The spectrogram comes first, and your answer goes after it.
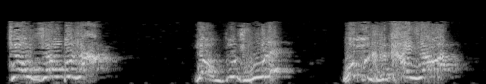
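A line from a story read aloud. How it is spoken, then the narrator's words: Shouting. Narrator (Chinese): 高屯也喊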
